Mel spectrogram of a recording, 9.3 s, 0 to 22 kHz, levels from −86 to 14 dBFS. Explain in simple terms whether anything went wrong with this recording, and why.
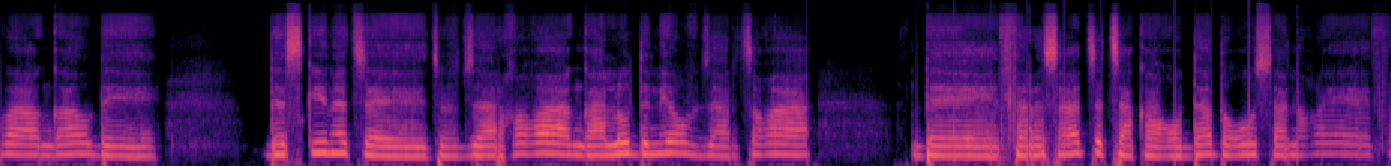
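The whole clip of speech sounds muffled, hoarse and grainy. That points to Opus compression, likely at a low setting. To save space, the encoder has used its speech mode, which fills in fine detail roughly instead of keeping it.

From 5.37 s to 9.06 s there are periodic USB or driver dropouts. A steady tick is heard about every 0.25 s, around 15 times. Each tick is a tiny gap of a few milliseconds where sound was skipped, because something briefly blocked the audio path.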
